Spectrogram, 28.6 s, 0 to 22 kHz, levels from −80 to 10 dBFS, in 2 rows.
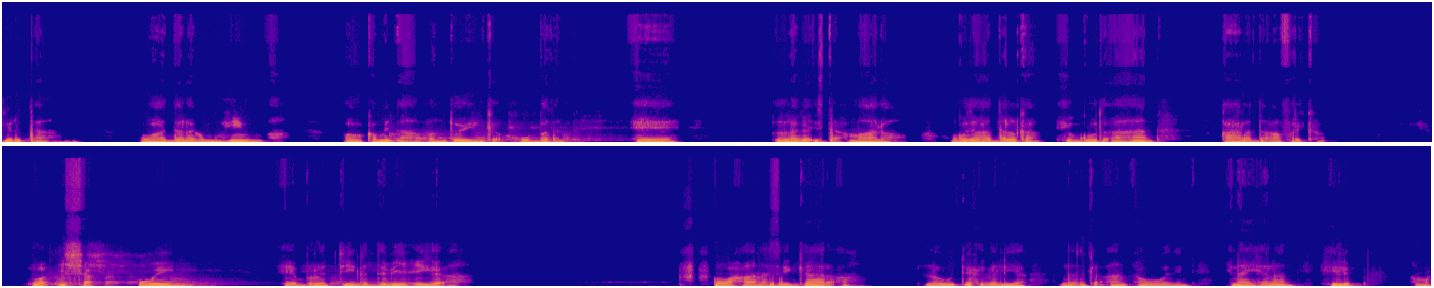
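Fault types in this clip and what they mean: Feedback echo between two devices: another device in the room replays the call and this microphone recaptures it, beyond its canceller's reach. The speech recurs about every fifth of a second, around 20 dB down, appearing as faint, evenly offset copies on a spectrogram.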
